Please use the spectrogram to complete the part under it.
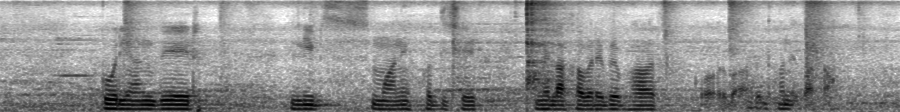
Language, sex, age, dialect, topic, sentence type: Bengali, male, 18-24, Western, agriculture, statement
